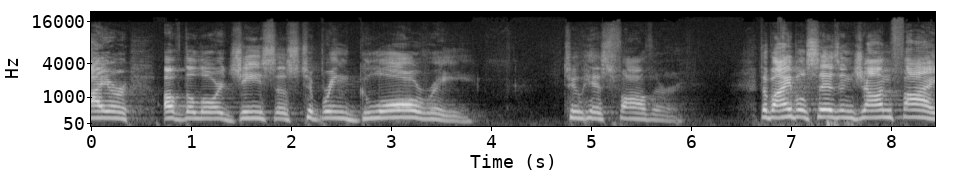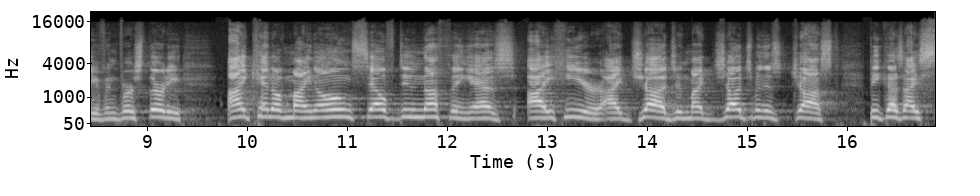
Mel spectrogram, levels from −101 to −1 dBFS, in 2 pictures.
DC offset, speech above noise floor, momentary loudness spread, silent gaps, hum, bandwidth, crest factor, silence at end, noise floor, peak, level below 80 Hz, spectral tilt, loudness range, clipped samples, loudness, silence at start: under 0.1%; 42 dB; 10 LU; none; none; 18 kHz; 20 dB; 0 s; -63 dBFS; -2 dBFS; -56 dBFS; -2.5 dB/octave; 6 LU; under 0.1%; -20 LUFS; 0 s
